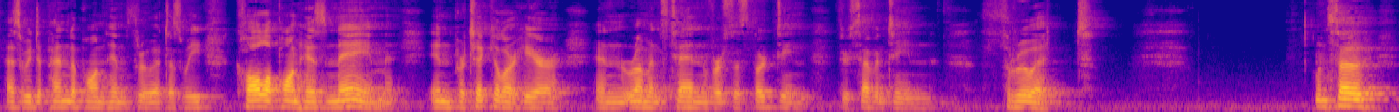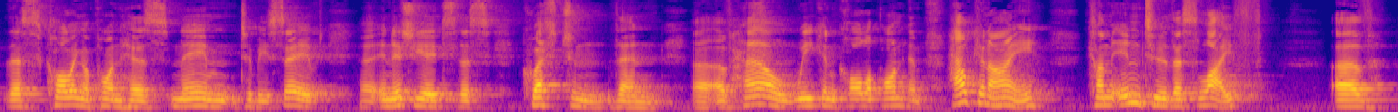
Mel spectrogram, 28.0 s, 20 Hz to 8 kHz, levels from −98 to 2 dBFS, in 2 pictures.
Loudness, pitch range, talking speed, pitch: -21 LUFS, 110-135 Hz, 115 wpm, 125 Hz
